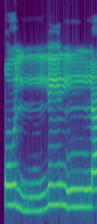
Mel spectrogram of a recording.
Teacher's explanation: اللہ کے لام سے پہلے جب زیر آتی ہے تو ہم اللہ کے لام کو باریک پڑھتے ہیں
